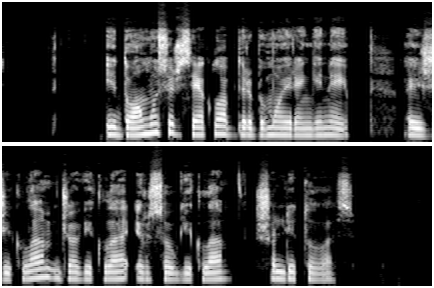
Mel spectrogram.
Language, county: Lithuanian, Kaunas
